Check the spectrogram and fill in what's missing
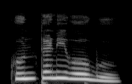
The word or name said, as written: ಕುಂಟಣಿವೋಗು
